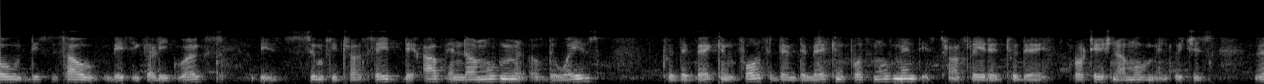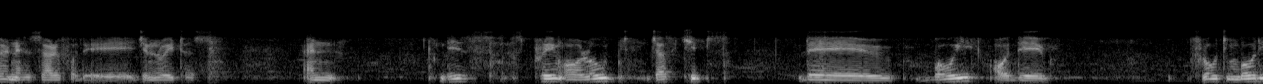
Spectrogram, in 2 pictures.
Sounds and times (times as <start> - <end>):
Speech: 0.0 - 25.2.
